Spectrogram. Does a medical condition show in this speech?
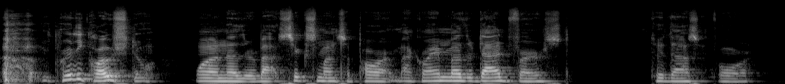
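Yes: cerebral palsy; uses electric wheelchair.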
